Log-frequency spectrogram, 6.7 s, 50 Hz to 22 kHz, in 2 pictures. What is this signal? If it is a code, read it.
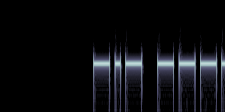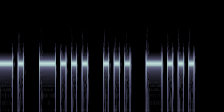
Morse code, heard as a keyed tone, about 16 wpm, 700 Hz. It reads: K9BSB
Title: USA Call Signs - 5 Characters - Repeated 3x - 15wpm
